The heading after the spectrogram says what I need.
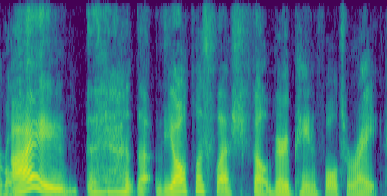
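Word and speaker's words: The All + Flesh: Do you pronounce it the all plus flesh or all end flesh? I let people do what they want. It is supposed to be the all plus flesh because it's the etmology of the word pancreas pen and crius.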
